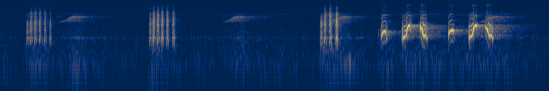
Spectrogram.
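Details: Stripe-throated bulbul, a new decoy bird, singing in a good style: three short buzzy, rattling bursts with faint thin upslurs between, then rapid, rich whistled warbling phrases, loud and clear over a quiet background.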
